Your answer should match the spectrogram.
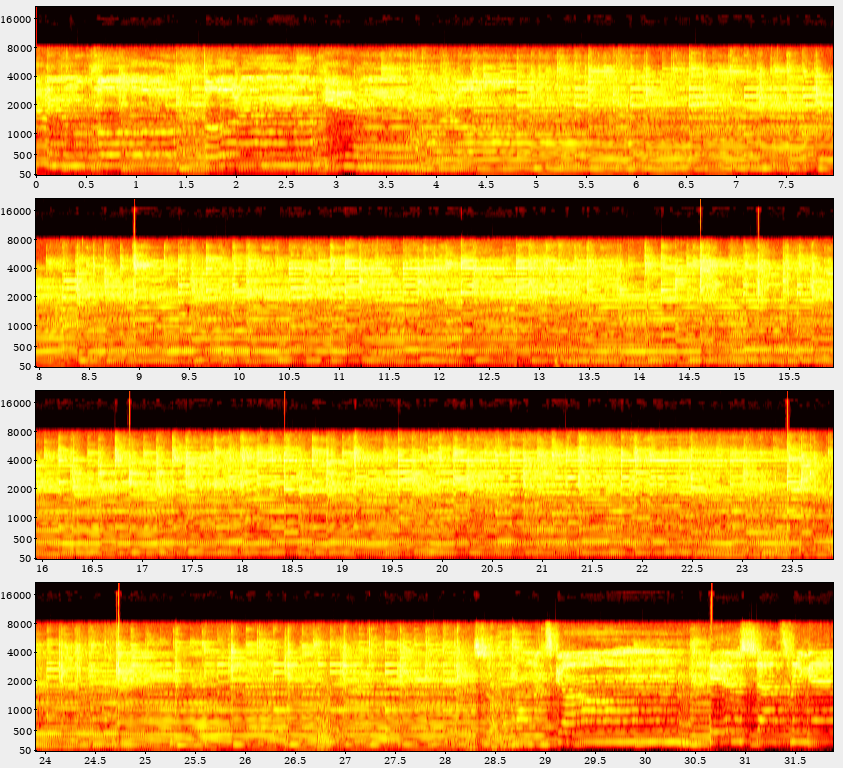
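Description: An acoustic guitar is strummed steadily through an instrumental passage of a live song, with the chords changing every few seconds.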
